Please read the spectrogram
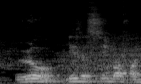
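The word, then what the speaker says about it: rho: a symbol of density it's pronounced as r h o you can call it row this is a symbol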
